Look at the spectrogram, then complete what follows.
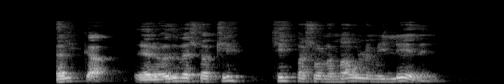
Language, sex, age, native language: Icelandic, male, 60-69, Icelandic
